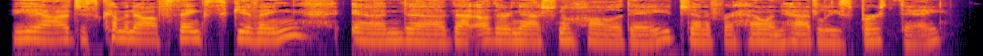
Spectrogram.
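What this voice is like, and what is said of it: Voice sounds a bit unwell. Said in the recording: “as you can hear in my voice, I've got a little something-something happening in my voice, something-something that's not so pleasurable”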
